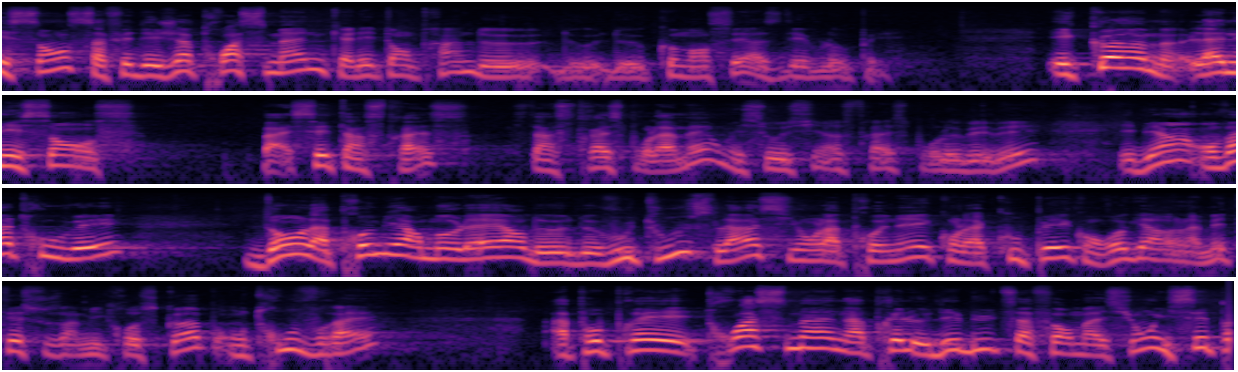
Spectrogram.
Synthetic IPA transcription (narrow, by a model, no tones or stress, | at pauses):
esɑ̃sːafɛd̪eʒat̪χwasmɛnkɛlɛt̪ɑ̃t̪χɛ̃d̪əd̪ə̰d̪ə̰kɔmɑ̃sea̰səd̪evlɔ̰peː | kɔmlanɛsɑ̃s | b̥a̰sɛt̪ɛ̃st̪χɛsː | ɛ̥t̪ɛ̃st̪χɛspuʁlamɛʁmɛsɛt̪osiɛ̰̃st̪χɛ̰spuʁləbebe | ebjɛ̃ɔ̃vat̪χuve | d̪ɑ̃lapχəmjɛʁmɔlɛʁd̪əd̪əvut̪uslasiɔ̃lapχənɛːkɔ̃lakupekɔ̃ʁəɡaʁɔ̃la̰mɛt̪ɛsuzɛ̃mikχɔskɔpɔ̰̃t̪χuvʁɛ | a̰pəpχɛt̪χwasmɛnapχɛləd̪ebyd̪əsafɔʁmasjɔ̃ilsɛp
